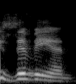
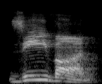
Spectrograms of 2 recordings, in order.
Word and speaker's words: Zevon: And I know, and I say Zivian. Zivian. Oh. How do you say it? Zevon. Yvonne. Yep. But it looks like, so it doesn't have an I after the V?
